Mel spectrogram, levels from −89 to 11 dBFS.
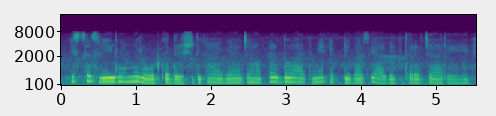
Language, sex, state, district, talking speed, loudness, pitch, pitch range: Hindi, female, Uttar Pradesh, Lalitpur, 215 wpm, -17 LUFS, 205 Hz, 200-225 Hz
